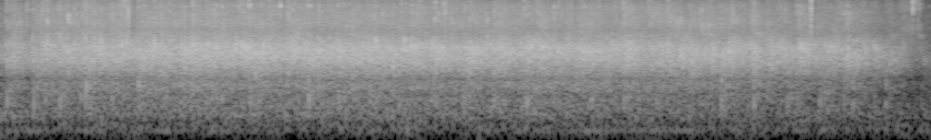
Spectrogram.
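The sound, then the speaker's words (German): An audience breaks into sustained applause, a dense, steady wash of many hands clapping at an even level for several seconds before tapering off, applauding the announced restart of a Bible school project from January. “Und das ist, finde ich, ein Mega-Applaus wert.”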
